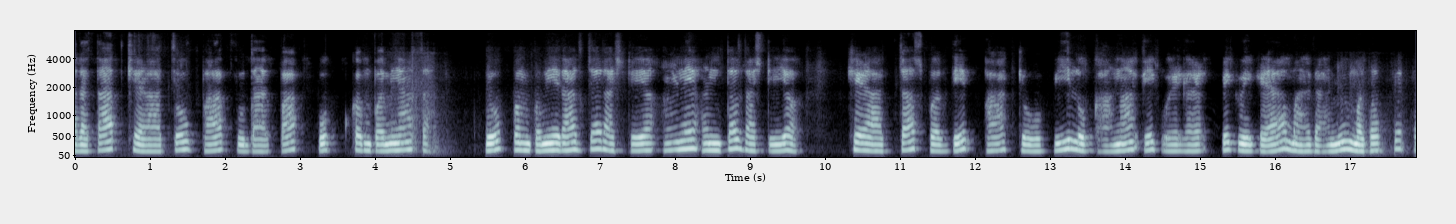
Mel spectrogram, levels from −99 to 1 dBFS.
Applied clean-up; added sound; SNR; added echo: neural mask model DeepFilterNet 3.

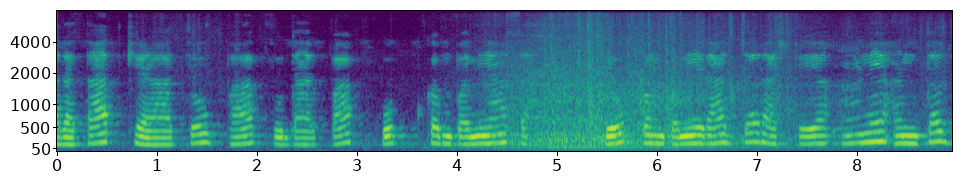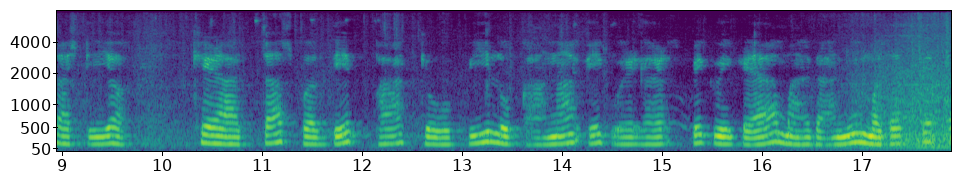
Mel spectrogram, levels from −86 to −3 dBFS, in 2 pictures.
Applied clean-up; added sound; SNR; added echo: none; Motor vehicle (road); 14 dB; reverberation time 0.6 s.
